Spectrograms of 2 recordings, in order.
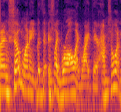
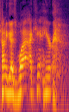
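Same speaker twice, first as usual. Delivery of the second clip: normal talking voice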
